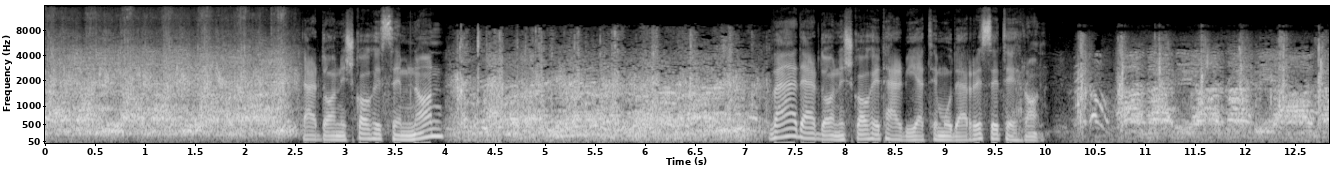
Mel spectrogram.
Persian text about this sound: و آزادی در دانشگاه فردوسی مشهد هم فریاد زده می شد.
